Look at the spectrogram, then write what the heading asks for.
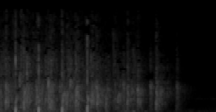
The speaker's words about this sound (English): Come on, we can take our hand claps up a little higher.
